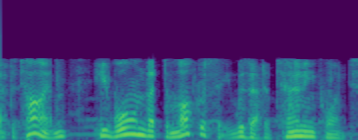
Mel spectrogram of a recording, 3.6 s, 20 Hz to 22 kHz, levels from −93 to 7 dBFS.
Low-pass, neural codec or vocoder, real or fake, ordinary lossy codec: 7.2 kHz; codec, 16 kHz, 4 kbps, FreqCodec, larger model; fake; AAC, 16 kbps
